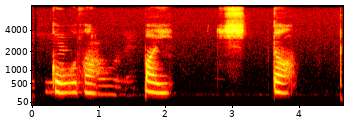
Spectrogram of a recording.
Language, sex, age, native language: Icelandic, male, 9, Icelandic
